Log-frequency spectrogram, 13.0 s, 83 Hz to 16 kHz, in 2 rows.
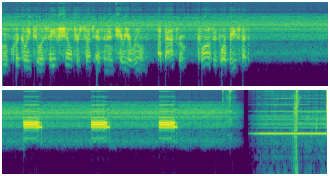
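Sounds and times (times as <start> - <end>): radio static hiss: 0.0 - 10.0.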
